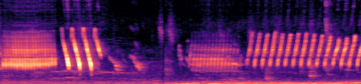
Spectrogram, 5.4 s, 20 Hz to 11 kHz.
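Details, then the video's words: Canary, a quiet bird that starts singing after a single prompt: a fast buzzy trill, then rapid descending whistled notes, a pause, and renewed rapid trills and repeated sweeping high notes. "KENARI GACOR||060|| Sekali pancing kenari diam langsung bunyi."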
